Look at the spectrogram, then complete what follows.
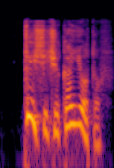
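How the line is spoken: Exclaimed. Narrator (Russian): воскликнул он

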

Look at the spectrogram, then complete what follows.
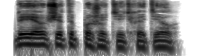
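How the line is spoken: Whispered. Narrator (Russian): прошептал мне Алекс

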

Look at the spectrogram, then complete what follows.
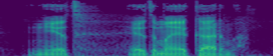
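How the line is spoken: Grumbling. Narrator (Russian): проворчал капитан

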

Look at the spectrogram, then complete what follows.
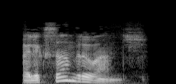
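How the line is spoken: Warm, smiling. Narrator (Russian): произнес незнакомец, ласково улыбаясь

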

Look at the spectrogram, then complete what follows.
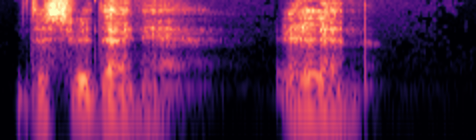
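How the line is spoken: Little lady's whisper. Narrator (Russian): прошептала моя милая маленькая госпожа

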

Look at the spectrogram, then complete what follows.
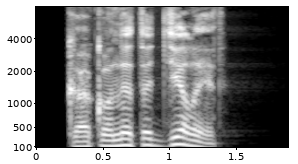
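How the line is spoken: Menacing growl. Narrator (Russian): Сузив зрачки до тонких щелочек, прорычал Геранд

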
